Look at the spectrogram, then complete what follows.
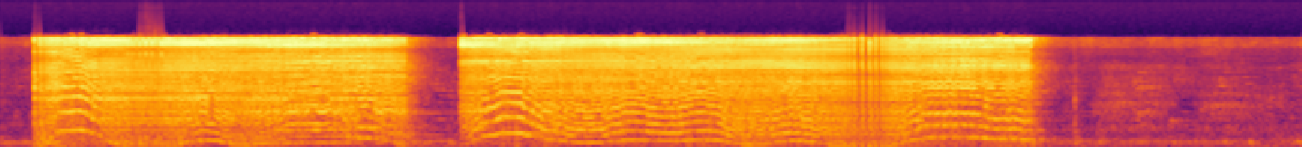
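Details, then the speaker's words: Squeaking dishwasher door on opening: long wavering squeal rising and falling as the door swings, from the dry hinge mechanism; access cover removed to lubricate it, and the squeak is gone after greasing. "Так ну вот проблема скрипа именно вот здесь в этой части сейчас покажу слушаем"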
